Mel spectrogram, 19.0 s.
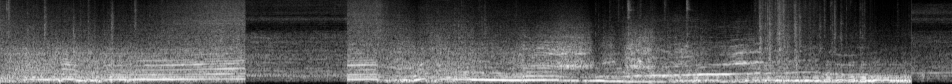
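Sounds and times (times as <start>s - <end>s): rotary engine revving: 7.0s - 18.7s.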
